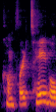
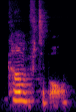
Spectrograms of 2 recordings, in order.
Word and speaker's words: comfortable: the word, it just comes out something like comfortable, comfortable, because I know that this is usually pronounced as come. This is for, obviously, and table, so comfortable, but it's actually not.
